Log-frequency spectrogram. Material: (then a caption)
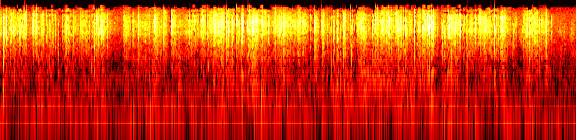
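Organza fabric. Loose loops of gold glittery sheer organza ribbon with wired edges are held in both hands close up while fingertips and short painted nails crinkle and rub the thin fabric. A steady, bright, dense crinkling fills the whole clip, scattered with sharper crisp ticks and faint low rumble underneath.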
